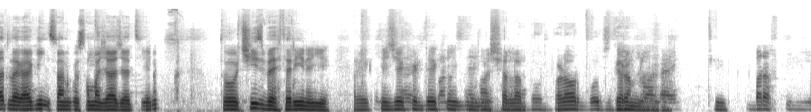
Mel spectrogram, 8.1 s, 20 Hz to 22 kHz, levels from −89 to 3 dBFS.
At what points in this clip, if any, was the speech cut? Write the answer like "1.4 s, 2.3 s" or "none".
3.5 s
